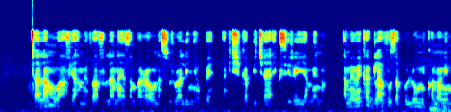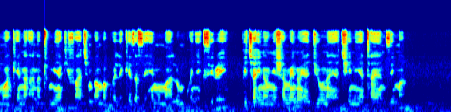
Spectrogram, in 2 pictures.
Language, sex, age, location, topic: Swahili, male, 18-24, Nairobi, health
